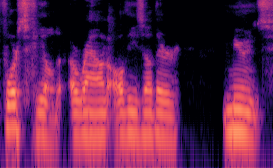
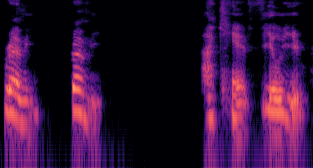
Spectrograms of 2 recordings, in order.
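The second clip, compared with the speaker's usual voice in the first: high, imitated tearful plea; a fan voicing Rogue's grief, mildly tearful; imitating crying Rogue; 10 semitones higher than usual. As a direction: mimic her calling him through tears. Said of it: "she's crying".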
